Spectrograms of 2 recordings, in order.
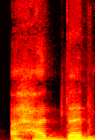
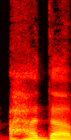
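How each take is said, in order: First: The word ends with an n sound. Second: The word ends with a long a sound. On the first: The reading carries on without a stop. "अहदन नहीं पढ़ेंगे जब हम कह देंगे वक्फ।" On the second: The reader stops on this word. "अहदा पढ़ेंगे"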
